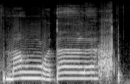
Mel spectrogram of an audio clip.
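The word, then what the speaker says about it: من قتل: Selanjutnya ada mang qatala. Hukum tajwidnya yaitu ikfa, karena terdapat nun mati bertemu dengan huruf qaf atau huruf ikfa dan bacanya berubah menjadi ang seperti ini. Mang qatala.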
